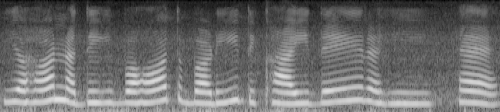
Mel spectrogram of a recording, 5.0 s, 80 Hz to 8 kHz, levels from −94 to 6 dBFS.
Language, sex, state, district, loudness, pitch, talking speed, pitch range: Hindi, female, Madhya Pradesh, Dhar, -14 LUFS, 265 Hz, 95 wpm, 255-285 Hz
